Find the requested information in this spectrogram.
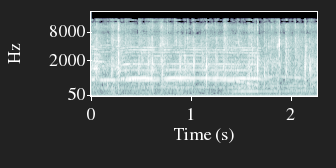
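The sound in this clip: A church audience clapping and cheering during a sermon, a lively spread of claps with a few sharp peaks over a sustained crowd murmur.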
